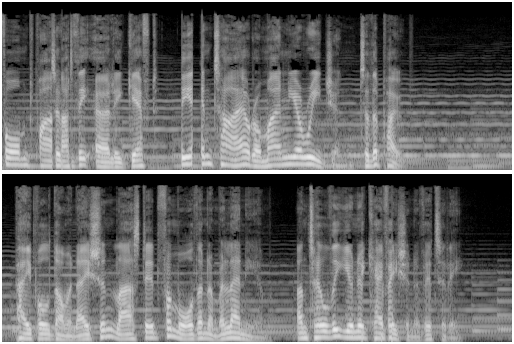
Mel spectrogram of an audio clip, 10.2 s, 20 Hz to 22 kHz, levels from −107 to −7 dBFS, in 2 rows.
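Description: At 0.5 to 0.7 s and again at 1.8 to 2.0 s, a 100 ms chunk plays one slot late, swapping with its neighbour. At 8.7 to 9.0 s a chunk arrives two slots late. Each time, these chunks out of order produce a brief jumbled stutter. Unlike a dropout or skip, no sound goes missing and no silence appears. The pieces are all there, just briefly reshuffled.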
